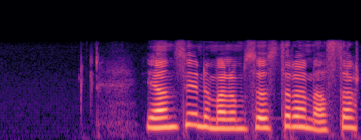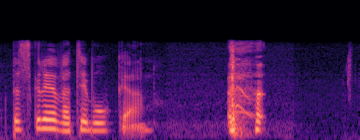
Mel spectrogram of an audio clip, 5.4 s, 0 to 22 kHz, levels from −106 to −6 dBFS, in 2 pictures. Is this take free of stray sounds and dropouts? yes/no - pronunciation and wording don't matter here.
no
